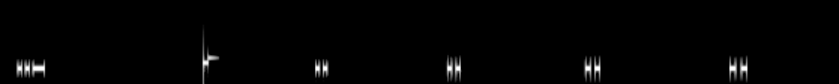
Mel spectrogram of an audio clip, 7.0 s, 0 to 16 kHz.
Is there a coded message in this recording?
Yes: Morse code from 0.2 to 6.2 s, heard as a keyed tone, about 32 wpm, spaced as for 8 wpm, 700 Hz. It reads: U IIII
